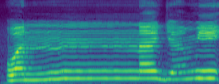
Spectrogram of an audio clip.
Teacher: Najmi di sini ada jim sukun, qalqalah sughra.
